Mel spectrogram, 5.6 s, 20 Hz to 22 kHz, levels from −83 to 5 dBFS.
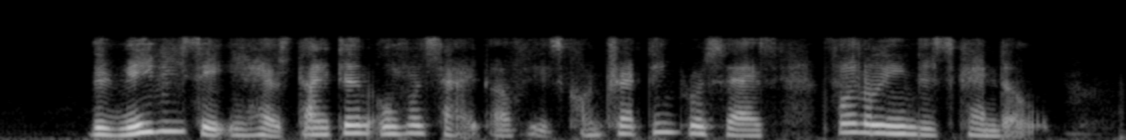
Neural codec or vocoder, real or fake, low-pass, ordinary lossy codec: codec, 16 kHz in and 24 kHz out, 0.6 kbps, FireRedTTS-2 codec; fake; 7.2 kHz; Opus, 32 kbps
